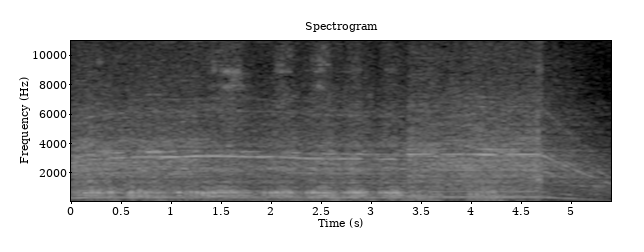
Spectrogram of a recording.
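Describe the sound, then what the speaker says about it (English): Egg yolks are beaten with vanilla and sugar or stevia for a gluten free almond cake, a continuous loud whirring drone of an electric mixer running steadily near at hand, easing off slightly at the end, with no talk. "and we'll just whisk that together."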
